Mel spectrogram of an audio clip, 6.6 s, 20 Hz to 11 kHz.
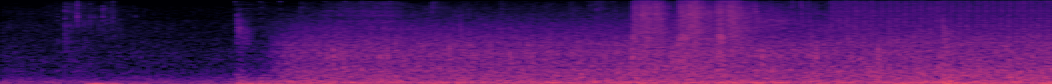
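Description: Enemy gunfire in the action game Resident Evil 6 rolls into a dense, continuous roar of battle noise, loud and steady throughout, with a few harder blasts standing out partway through.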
